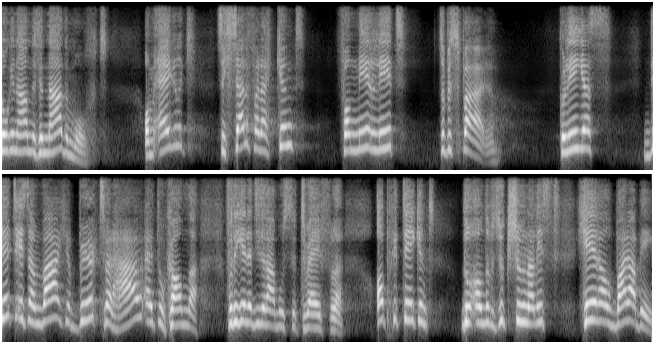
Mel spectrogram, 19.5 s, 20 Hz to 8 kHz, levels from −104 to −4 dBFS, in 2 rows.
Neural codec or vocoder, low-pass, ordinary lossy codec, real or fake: codec, 24 kHz, 0.5 kbps, DualCodec; 7.2 kHz; none; fake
